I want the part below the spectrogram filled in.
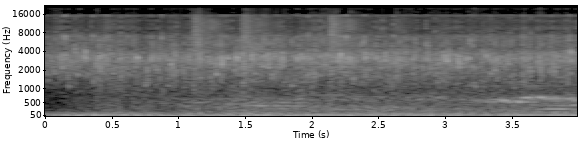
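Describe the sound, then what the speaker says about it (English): Fresh mountain water pouring in a stream in The Longest Journey video game: a steady, full splashing rush with a deep low rumble, continuous and even throughout with no talk. "Fresh mountain water"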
